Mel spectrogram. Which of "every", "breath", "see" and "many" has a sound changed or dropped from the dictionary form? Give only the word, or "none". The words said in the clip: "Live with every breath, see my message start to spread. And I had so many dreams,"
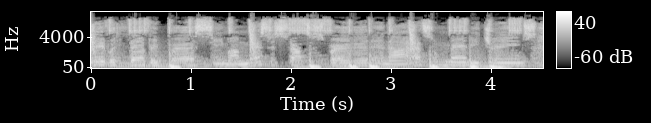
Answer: breath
